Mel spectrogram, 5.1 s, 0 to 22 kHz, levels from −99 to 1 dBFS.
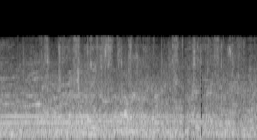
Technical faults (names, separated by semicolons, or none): repeated packet loss (robotic sound); short concealed packet loss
